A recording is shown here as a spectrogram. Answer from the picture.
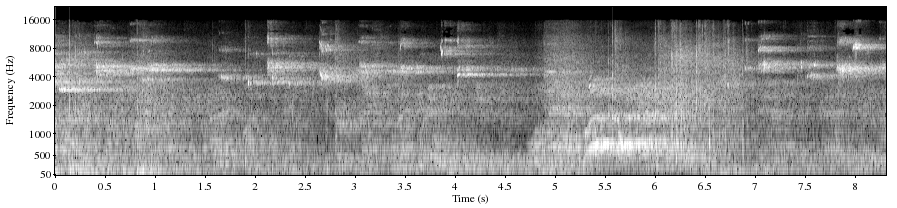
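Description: Indoor basketball game in a gymnasium: sneakers squeak in short high chirps on the hardwood court, the ball bounces, and players call out, all echoing in the hall.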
